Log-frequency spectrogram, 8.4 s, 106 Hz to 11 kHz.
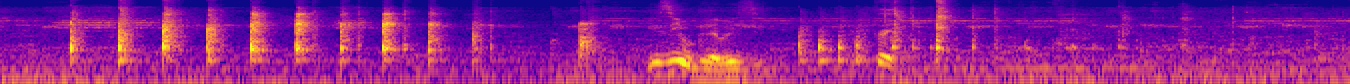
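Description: A quick run of about ten sharp knocks, roughly four a second, as the gearbox housing of a Saw Master SWM-195 16 kg demolition hammer is struck through a wooden stick to free the casing. A few scattered knocks follow, and there is a short voice-like sound about four seconds in.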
